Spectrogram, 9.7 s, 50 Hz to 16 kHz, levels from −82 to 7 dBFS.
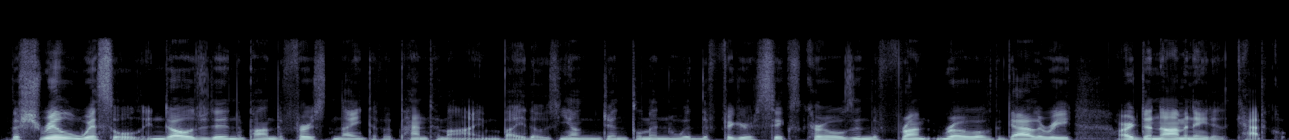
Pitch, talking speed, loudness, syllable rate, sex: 110 Hz, 200 wpm, -20 LUFS, 5.6 syllables/s, male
